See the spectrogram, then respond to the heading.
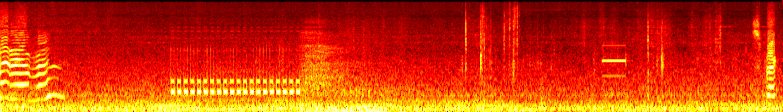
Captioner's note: phone ringing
